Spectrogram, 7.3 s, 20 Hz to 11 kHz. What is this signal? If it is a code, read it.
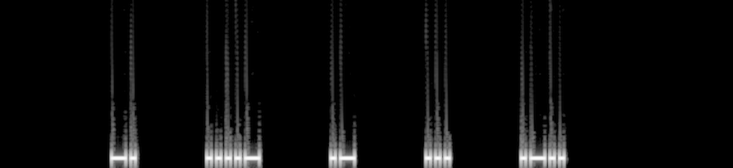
Morse code, heard as a keyed tone, about 25 wpm, spaced as for 10 wpm, 700 Hz. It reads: N4ASL
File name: Lesson 16g - Letter c - Call Signs 25wpm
